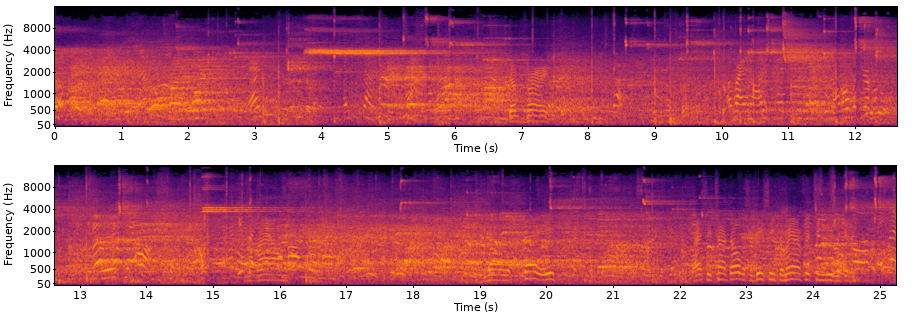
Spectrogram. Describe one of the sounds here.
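Spectators chatter and call out in an echoing gym.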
